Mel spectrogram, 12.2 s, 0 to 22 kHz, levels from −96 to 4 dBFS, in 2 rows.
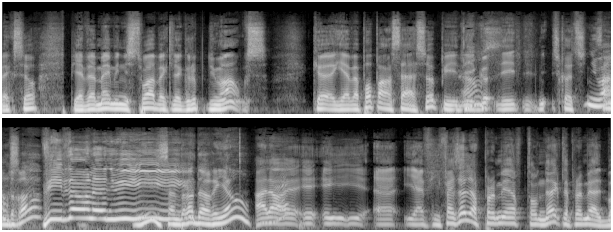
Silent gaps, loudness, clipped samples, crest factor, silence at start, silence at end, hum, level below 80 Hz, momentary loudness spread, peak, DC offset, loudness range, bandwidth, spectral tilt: none; -14 LUFS; under 0.1%; 14 dB; 0 s; 0 s; none; -40 dBFS; 10 LU; 0 dBFS; under 0.1%; 5 LU; 15.5 kHz; -5 dB/octave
